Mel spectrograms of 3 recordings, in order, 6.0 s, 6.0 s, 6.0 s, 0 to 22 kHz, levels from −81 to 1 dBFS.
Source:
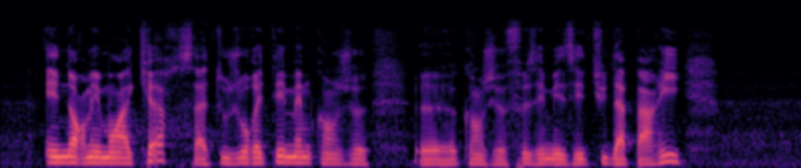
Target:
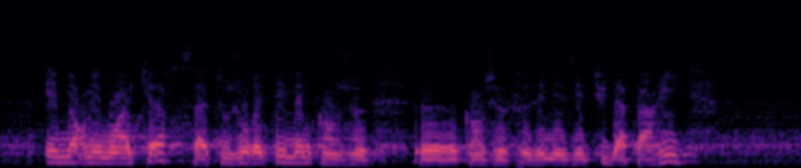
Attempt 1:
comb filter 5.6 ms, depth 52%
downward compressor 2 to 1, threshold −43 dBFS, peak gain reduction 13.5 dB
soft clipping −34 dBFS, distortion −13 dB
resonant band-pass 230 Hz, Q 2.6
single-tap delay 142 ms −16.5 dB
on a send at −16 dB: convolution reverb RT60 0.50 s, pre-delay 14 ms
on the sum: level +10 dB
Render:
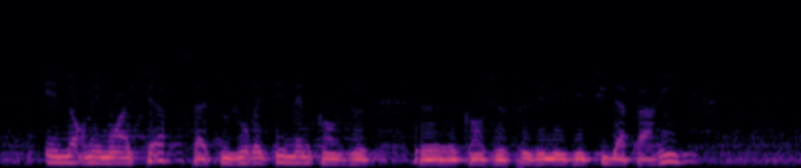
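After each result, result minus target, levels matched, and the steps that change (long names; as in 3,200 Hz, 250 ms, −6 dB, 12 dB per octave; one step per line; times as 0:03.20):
500 Hz band −9.0 dB; downward compressor: peak gain reduction +6 dB
change: resonant band-pass 490 Hz, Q 2.6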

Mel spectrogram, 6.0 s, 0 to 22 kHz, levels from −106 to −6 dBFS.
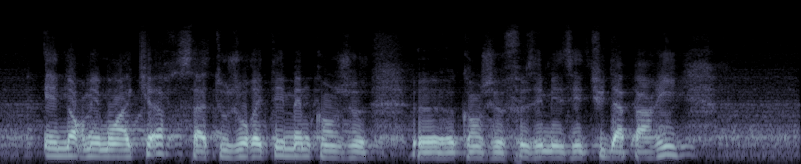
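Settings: downward compressor: peak gain reduction +6 dB
change: downward compressor 2 to 1, threshold −31 dBFS, peak gain reduction 7.5 dB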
